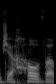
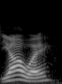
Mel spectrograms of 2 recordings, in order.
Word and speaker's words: Yahweh: But if you pronounce it incorrectly, you say the name Jehovah, which is just wrong. It's just incorrect on every level. So it's Yahweh, but the Hebrews didn't say Yahweh, right?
